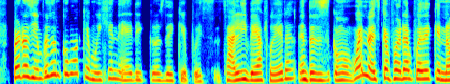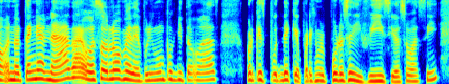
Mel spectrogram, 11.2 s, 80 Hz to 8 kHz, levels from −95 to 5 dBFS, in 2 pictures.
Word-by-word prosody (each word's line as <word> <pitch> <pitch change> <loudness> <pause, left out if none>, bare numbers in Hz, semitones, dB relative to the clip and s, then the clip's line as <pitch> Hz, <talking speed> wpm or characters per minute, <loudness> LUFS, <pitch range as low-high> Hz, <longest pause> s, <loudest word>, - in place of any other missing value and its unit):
pero 360 +2 +3
siempre 325 +3 +1
son 420 -1 0
como 445 +1 -2
que 320 - -4
muy 240 -2 -1
genéricos, 235 -4 -6
de 220 -1 -3
que - - -7
pues, 195 0 -10
sal 235 +2 +1
y 270 - +6
ve 235 0 +3
afuera. 240 +5 -1
Entonces, 245 -3 +2
es 230 - -7
como: 235 -1 -2
"Bueno, 355 - +1
es 265 -1 0
que 305 - +2
afuera, 285 0 +2
puede 280 0 +2
que 270 - 0
no 235 +1 +1
no 235 -2 +4
tenga 270 +4 +3
nada, 255 +6 +2
o 250 0 +4
sólo 285 +1 +3
me 265 -2 +4
deprimo 225 +2 -1
un 255 - 0
poquito 245 -2 -4
más". 240 +3 -5 0.3
Porque 240 +1 -1
es 230 - -2
po 220 - -4
de 240 +2 +1
que 210 -2 -3
por 200 - -5
ejemplo, 210 -1 -2
puros 225 +2 +1
edificios, 195 -3 0
o 200 - -2
así. 240 +9 -5
240 Hz, 240 wpm, -13 LUFS, 225-275 Hz, 0.3 s, y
